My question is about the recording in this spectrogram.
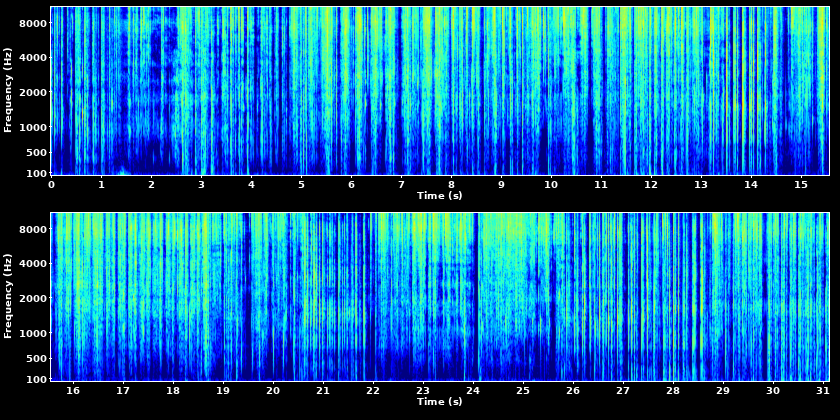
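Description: Long fingernails tapping and scratching fast on a small cardboard food-colouring box: a dense, irregular run of crisp clicks and scratches with brief pauses.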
